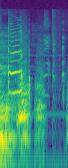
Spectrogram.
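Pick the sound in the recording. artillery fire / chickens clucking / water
chickens clucking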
